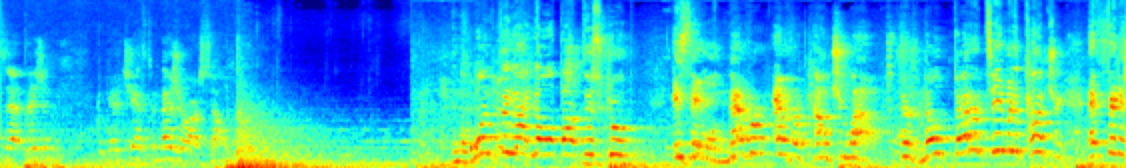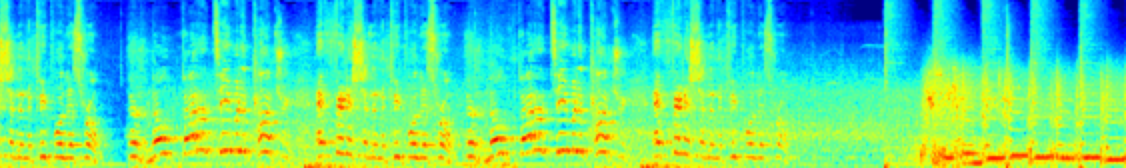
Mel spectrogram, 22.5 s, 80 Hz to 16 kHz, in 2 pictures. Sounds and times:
Speech: 0.0s - 2.5s, 4.5s - 19.2s
Music: 0.0s - 22.5s.

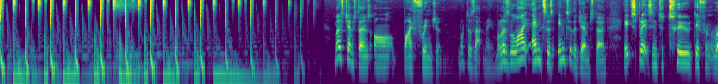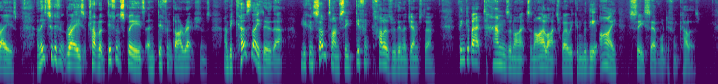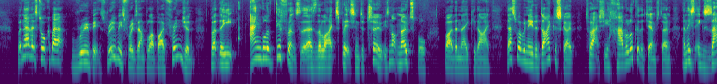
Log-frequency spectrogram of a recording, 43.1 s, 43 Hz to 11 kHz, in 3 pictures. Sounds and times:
Speech: 6.7s - 28.4s, 29.0s - 43.0s.

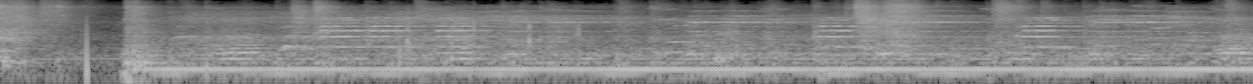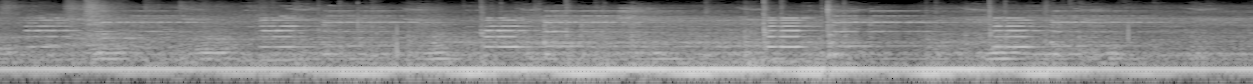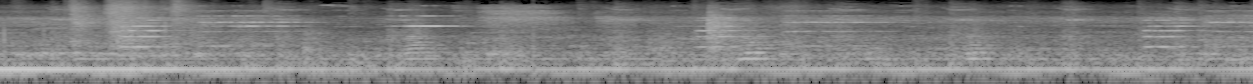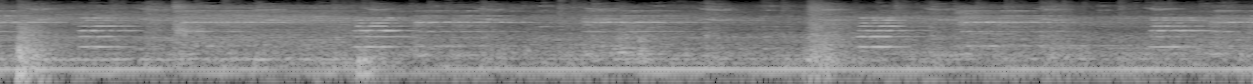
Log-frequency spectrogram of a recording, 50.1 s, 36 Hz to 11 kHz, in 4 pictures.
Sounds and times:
Vehicle: 0.0s - 50.1s.

